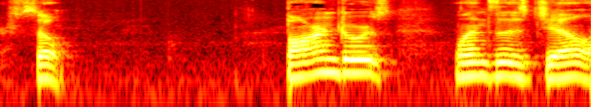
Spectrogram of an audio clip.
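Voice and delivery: normal talking voice

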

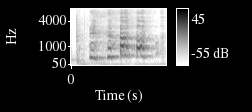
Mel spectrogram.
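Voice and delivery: squealing high laugh. Real, not acted. Picturing herself with a backpack, high laugh. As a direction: let a high laugh burst out.

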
